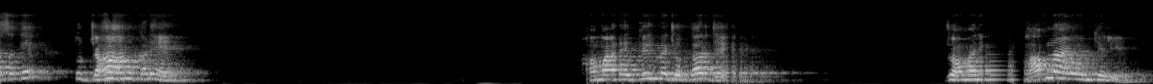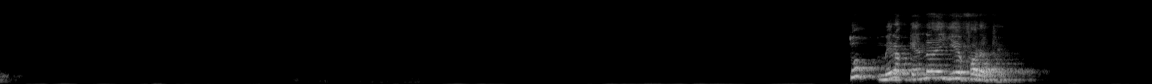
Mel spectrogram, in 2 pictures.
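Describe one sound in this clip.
A middle-aged man speaks calmly and close up, in short bursts with pauses.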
